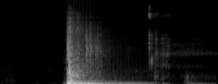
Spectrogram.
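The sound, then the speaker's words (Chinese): A single heavy thump of a hand slamming down on the office desk of Sun Yangdong, the deputy finance director: a loud, low, booming impact that rings out briefly and fades, followed by a faint soft knock. “那人说完，手重重拍在孙阳东的办公桌上。”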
